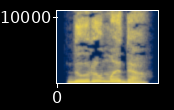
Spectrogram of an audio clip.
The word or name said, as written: ಧರ್ಮೇತ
